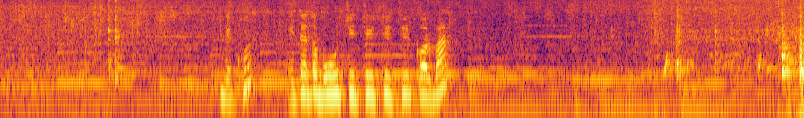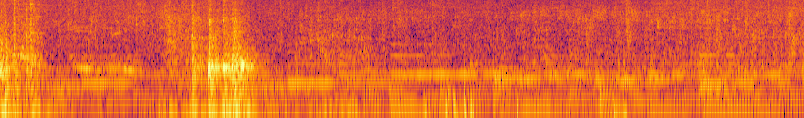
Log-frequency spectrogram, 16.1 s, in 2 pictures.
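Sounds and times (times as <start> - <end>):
battered mushrooms frying in oil: 0.0 - 16.0.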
